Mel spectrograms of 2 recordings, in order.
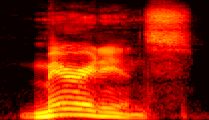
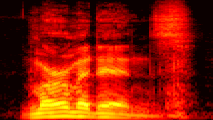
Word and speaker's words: Myrmidons: Meridians. Spin. Then how do you say it? Myrmidons. Not meridians. Myrmidons? There's a second M there.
